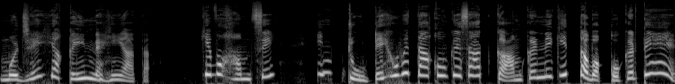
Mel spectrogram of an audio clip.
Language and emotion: Urdu, disgusted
